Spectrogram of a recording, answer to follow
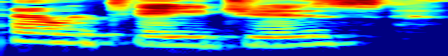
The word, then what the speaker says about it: Heritage's: that is their last name and you do pronounce it heritages that's the correct way to pronounce it um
